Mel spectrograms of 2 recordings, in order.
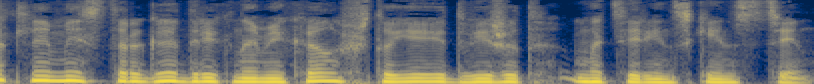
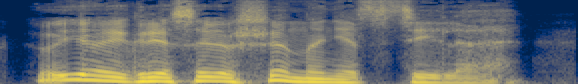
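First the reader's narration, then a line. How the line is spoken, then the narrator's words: Objected gloomily. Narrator (Russian): мрачно возразил мистер Гедрик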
